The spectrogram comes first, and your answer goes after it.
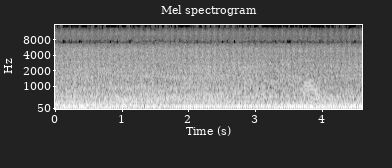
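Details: Fire-damaged 1951 Chevy six running without a radiator, after the leaking carburetor was tapped and stopped leaking: a steady idle and clean revs with a smooth low drone and no knocks or misses. It idles and revs normally.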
